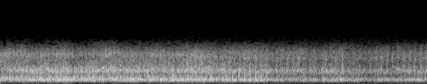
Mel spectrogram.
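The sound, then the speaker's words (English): An airplane's engine drones steadily after a quick three-point landing, a dense, continuous roar that drops slightly in level past the midpoint and holds there to the end. “Quick landing, fellas. Nice three-point landing, too.”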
